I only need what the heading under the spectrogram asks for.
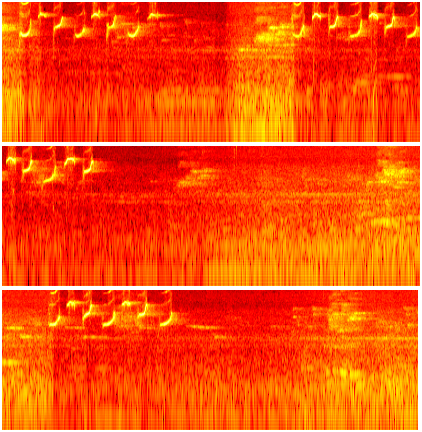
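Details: Cinereous tit in varied long 'wucit' song, a lure for lazy singers: three bursts of quick, high, bending whistles, each lasting about two seconds, separated by stretches of noisy low hum.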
